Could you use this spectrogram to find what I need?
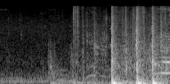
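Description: A rifle fires a quick burst of loud shots.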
